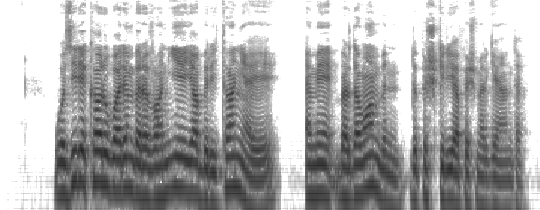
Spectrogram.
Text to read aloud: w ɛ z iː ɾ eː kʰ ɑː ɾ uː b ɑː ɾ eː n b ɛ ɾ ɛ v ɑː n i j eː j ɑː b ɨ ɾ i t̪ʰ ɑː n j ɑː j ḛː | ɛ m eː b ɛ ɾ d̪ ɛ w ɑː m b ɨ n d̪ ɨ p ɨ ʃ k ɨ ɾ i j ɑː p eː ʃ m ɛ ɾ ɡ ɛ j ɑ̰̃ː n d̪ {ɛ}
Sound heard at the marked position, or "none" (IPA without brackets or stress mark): ɛ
